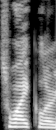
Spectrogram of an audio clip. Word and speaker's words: Waichler: relevant, and meaningful conversation with our guest, Iris Waichler. It's Waichler.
